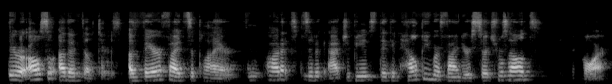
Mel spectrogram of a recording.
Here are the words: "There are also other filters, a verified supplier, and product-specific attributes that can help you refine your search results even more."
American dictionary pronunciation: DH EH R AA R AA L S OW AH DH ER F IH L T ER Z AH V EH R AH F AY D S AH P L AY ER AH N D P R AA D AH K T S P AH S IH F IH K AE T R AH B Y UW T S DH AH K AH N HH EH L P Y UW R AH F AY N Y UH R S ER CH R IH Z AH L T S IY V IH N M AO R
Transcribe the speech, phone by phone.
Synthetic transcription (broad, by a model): DH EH R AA R AA L S OW AH DH ER F IH L T ER Z AH V EH R AH F AY D S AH P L AY ER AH P R AA D AH K T S P AH S IH F IH K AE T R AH B Y UW T S DH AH K N HH EH L P Y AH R F AY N Y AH R S ER CH R IH Z AH L T S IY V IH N M AO R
